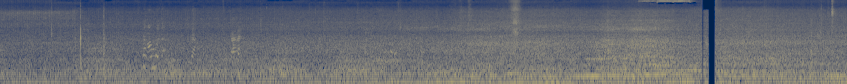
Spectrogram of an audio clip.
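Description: Low, steady rumble of road traffic on a city street, growing louder about halfway through.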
